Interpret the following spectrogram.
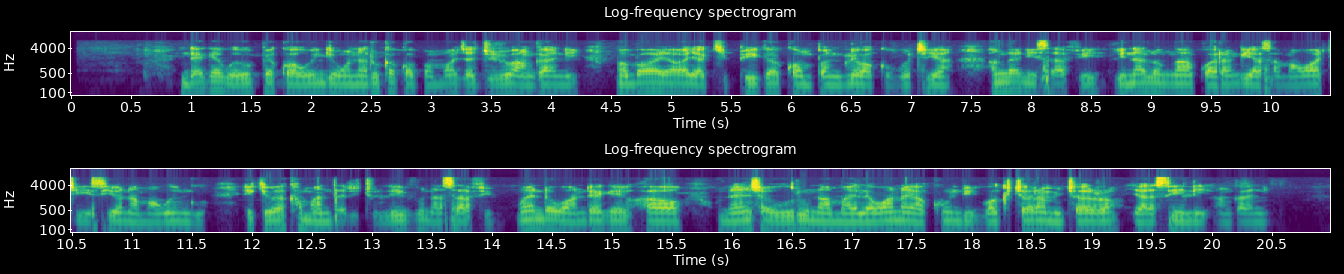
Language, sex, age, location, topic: Swahili, male, 18-24, Nairobi, government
